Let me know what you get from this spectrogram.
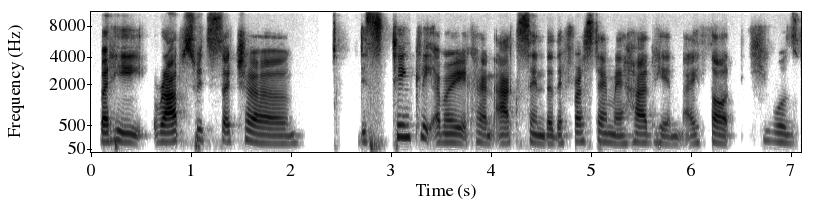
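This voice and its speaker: A woman's voice: low-pitched, no echo. A woman from Kenya giving a spontaneous, earnest comment from the audience, explaining her point as she goes.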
